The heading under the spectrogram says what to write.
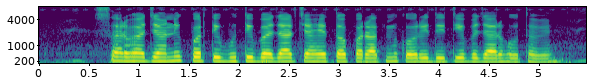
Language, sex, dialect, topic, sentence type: Bhojpuri, female, Northern, banking, statement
